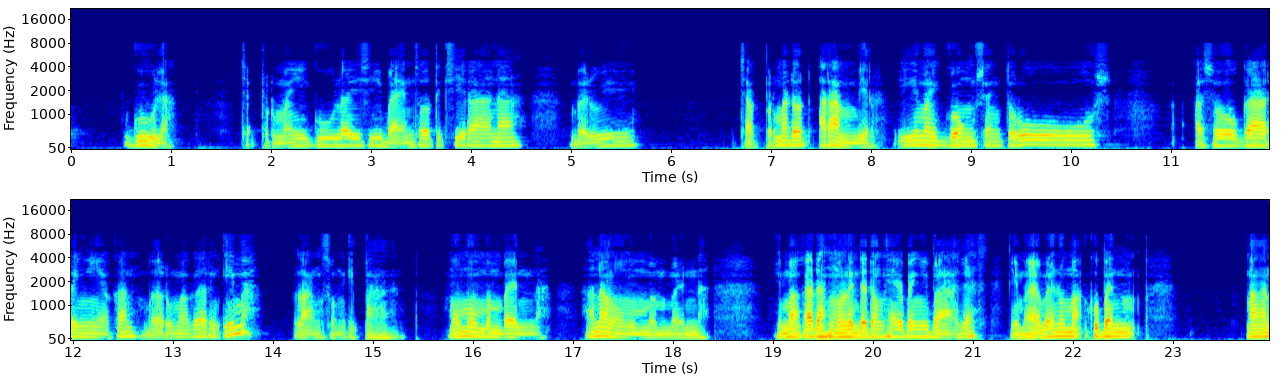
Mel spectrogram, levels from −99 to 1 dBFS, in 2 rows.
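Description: Throughout the speech, the sound is rough and grainy, with noise-filled tones and nothing above 8.2 kHz. The likely cause is heavy Opus compression: the music-mode encoder keeps band energies but fills starved bands with folded or noise content, which fits roughly 12 kbps.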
